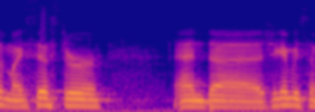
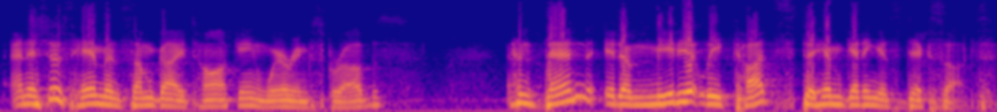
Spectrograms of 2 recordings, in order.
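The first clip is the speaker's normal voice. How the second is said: ordinary talk, nothing marked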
